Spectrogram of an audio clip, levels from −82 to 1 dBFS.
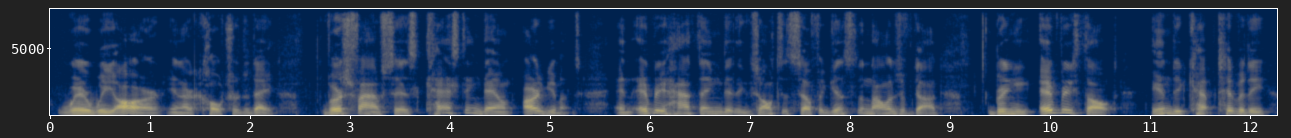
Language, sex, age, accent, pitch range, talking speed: English, male, 60-79, American, 115-155 Hz, 145 wpm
